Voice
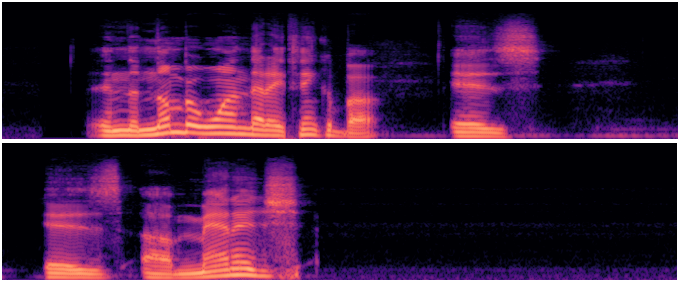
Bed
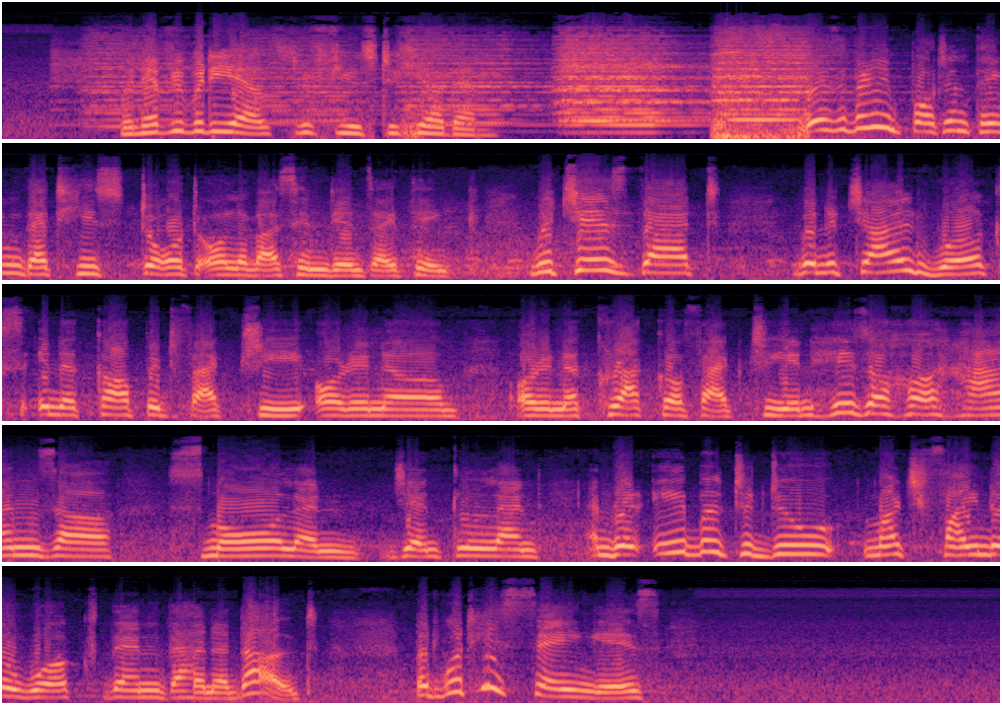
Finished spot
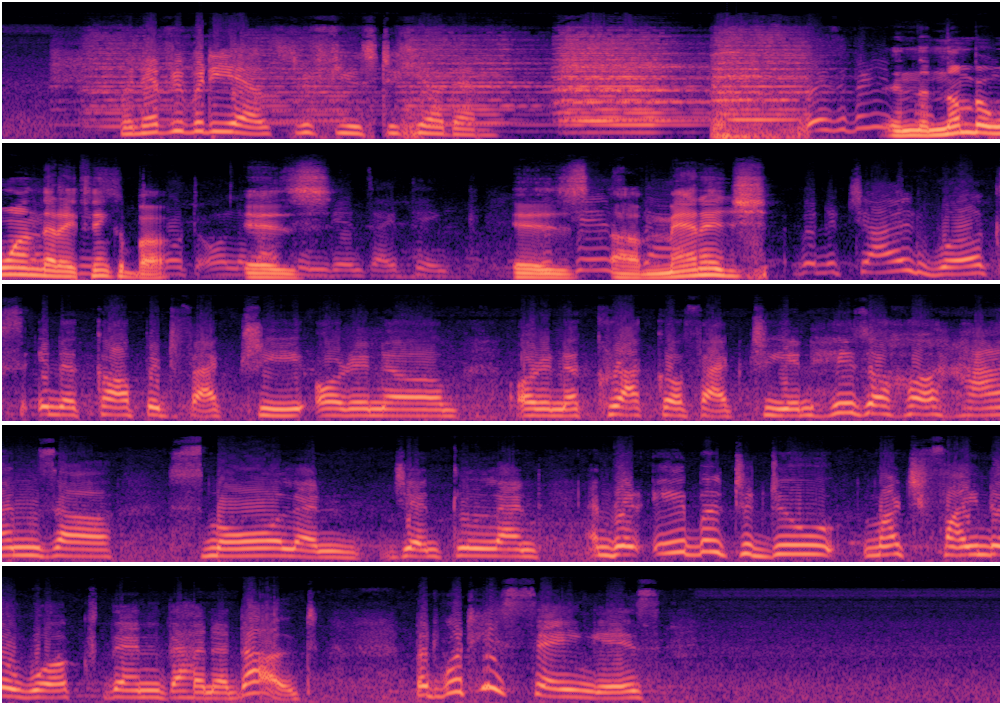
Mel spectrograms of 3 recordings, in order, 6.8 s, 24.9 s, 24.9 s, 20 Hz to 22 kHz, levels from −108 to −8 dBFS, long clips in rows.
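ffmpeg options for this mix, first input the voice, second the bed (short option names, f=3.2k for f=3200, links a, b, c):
-filter_complex "[0:a]adelay=3950,volume=-2dB[a];[1:a]volume=10.5dB,afade=t=out:st=3.52:d=0.84:silence=0.16788,afade=t=in:st=9.09:d=1.27:silence=0.158489[b];[a][b]amix=inputs=2:normalize=0"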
